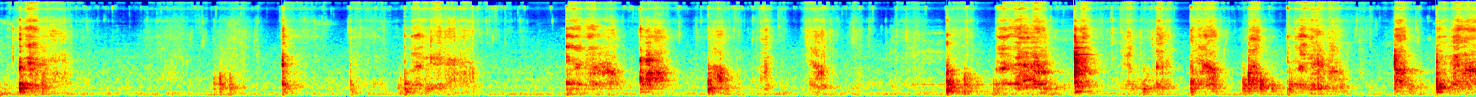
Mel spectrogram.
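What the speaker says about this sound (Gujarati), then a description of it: "હવે આને આપણે ગોળ નાખી દઈશું। એકદમ આપણે મિક્સ કરી લેવાનું છે" Jaggery is mixed into farali sukhdi, a sweet made with milk powder, in a pan. Repeated rasping scrapes of a spoon against the pan come in uneven bursts close up, with no talking.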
